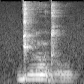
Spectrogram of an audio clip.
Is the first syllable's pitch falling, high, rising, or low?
high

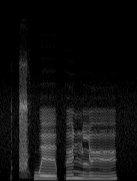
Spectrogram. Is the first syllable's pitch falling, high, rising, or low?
low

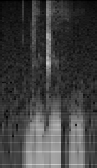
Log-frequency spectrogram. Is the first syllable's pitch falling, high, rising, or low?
low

